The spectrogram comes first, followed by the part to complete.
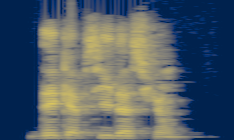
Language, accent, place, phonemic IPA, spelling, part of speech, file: French, France, Lyon, /de.kap.si.da.sjɔ̃/, décapsidation, noun, LL-Q150 (fra)-décapsidation.wav
- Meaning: decapsidation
